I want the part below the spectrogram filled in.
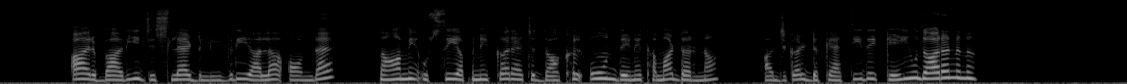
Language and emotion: Dogri, fearful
